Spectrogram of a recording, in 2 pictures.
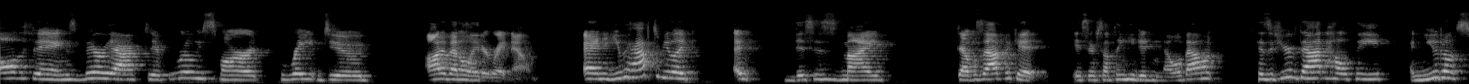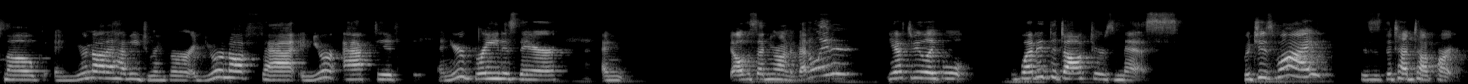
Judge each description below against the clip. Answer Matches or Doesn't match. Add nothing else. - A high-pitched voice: Matches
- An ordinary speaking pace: Matches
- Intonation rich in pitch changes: Doesn't match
